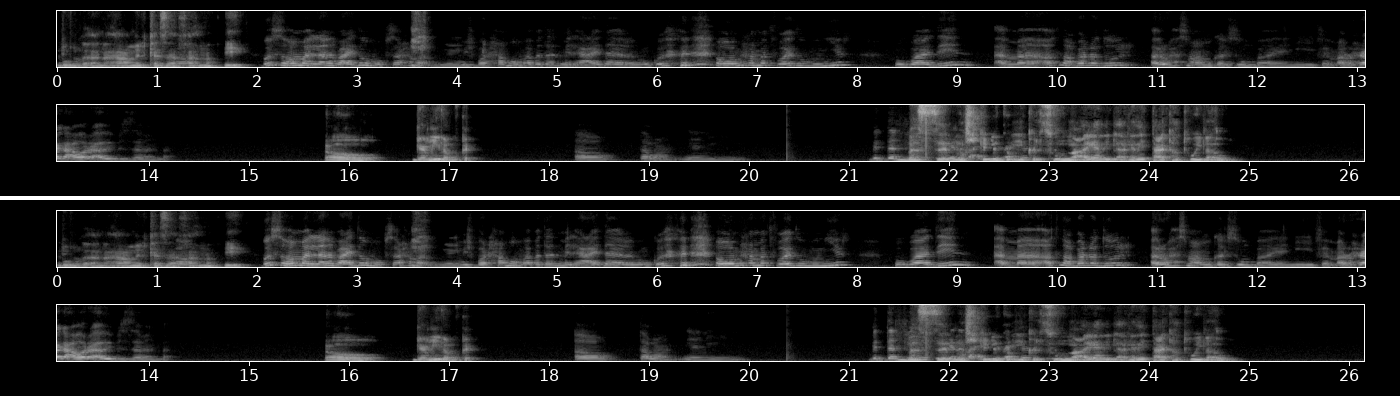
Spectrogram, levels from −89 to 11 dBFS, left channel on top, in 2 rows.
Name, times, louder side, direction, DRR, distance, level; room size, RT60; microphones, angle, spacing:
voice 1, 0.0-1.9 3.5-3.7 15.8-16.3 16.6-17.2 21.5-24.9, left 4 dB, 30° left, 0.5 m, -28 dB
voice 2, 2.0-7.9 8.4-14.2 18.3-18.7 18.9-20.0 21.2-23.3, right 3 dB, 75° right, 0.9 m, -37 dB
4.8 x 2.3 x 3.9 m
head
